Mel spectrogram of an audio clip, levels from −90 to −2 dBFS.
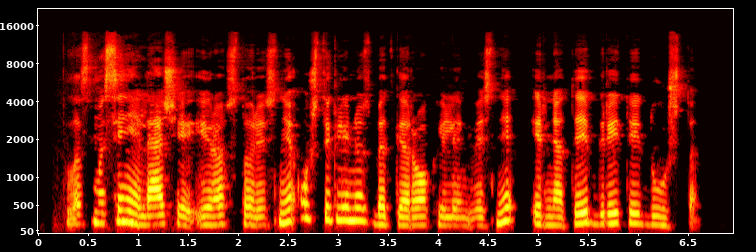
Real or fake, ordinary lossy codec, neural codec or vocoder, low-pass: fake; MP3, 96 kbps; vocoder, 44.1 kHz, 128 mel bands every 256 samples, BigVGAN v2; 14.4 kHz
